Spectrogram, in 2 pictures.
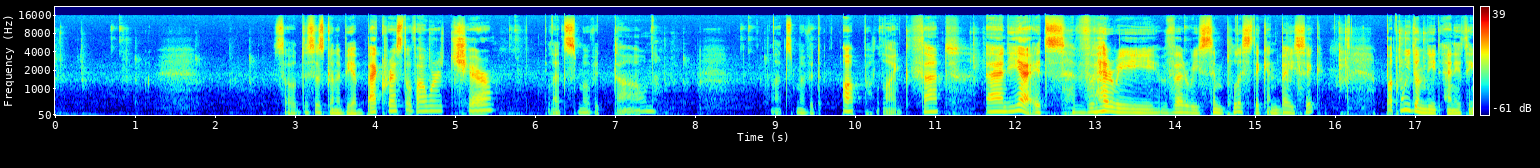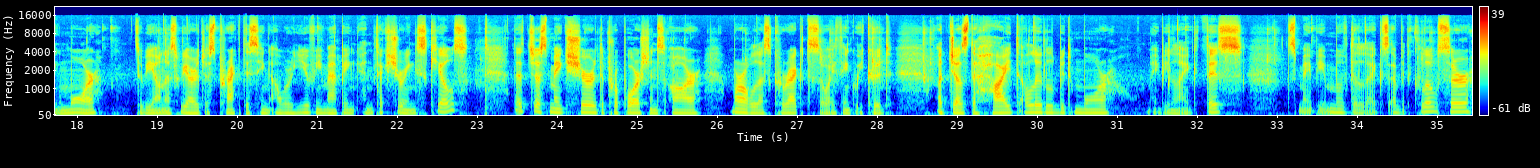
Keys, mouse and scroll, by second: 0.8 ctrl+click, 1.0-3.1 middle drag, 1.5-1.8 scroll down 2, 2.2 scroll up 2, 3.1 click, 3.5-5.7 middle drag, 4.6 s, 5.7 click, 6.3-7.8 drag, 7.7 scroll down 2, 7.8 middle click, 8.6 click, 8.9 middle click, 9.4-10.5 drag, 10.5-13.0 middle drag, 12.3 KP_1, 13.0-18.4 drag, 14.4 scroll up 1, 15.4 alt+a, 16.0 l, 16.8 e, 17.4 s, 19.0 s, 20.2-21.2 drag, 21.2-30.0 middle drag, 22.8 scroll down 2, 24.6 KP_1, 25.2 scroll up 2, 25.4 ctrl+Tab, 26.3 z, 27.3 alt+a, 28.0 1, 28.6 b, 30.0-35.3 drag, 32.4 alt+a, 32.9 b, 34.8 alt+a, 35.3-35.4 middle drag.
